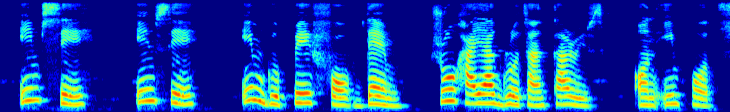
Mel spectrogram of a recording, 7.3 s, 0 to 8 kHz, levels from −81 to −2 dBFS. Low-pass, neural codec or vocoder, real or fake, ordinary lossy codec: 7.2 kHz; none; real; none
